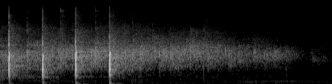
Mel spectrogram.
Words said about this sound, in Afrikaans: Kan ons 'n hande klap kry?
